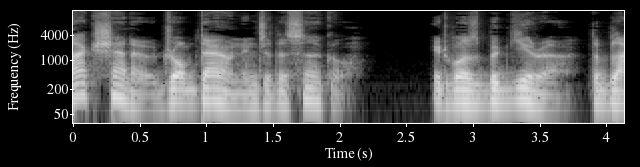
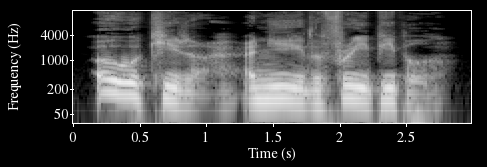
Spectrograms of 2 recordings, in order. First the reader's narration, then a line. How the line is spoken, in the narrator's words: he purred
